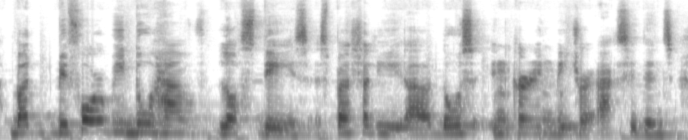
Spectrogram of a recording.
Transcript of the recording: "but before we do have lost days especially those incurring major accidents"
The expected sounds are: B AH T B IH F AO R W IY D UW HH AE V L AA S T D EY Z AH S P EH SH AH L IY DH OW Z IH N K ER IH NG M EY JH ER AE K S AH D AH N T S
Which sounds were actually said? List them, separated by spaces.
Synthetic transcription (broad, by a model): B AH T B IH F AO R W IY D UW HH AE V L AA S T D EY S AH S P EH SH AH L IY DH OW S IH N K ER IH NG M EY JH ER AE K S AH D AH N T S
